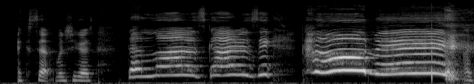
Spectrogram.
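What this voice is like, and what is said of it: Imitates a child singing. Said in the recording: “That's my impression of Rafa singing Moana.”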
